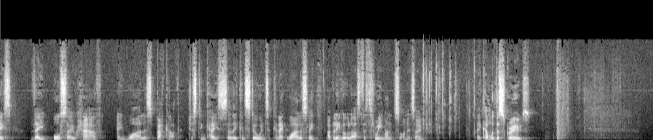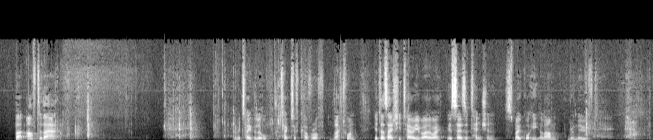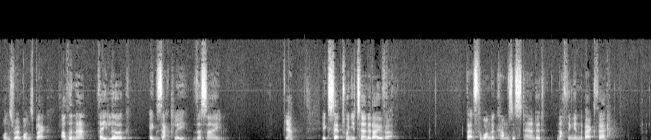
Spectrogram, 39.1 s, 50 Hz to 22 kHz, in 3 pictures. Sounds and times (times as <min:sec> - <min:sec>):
Speech: 0:00.0 - 0:08.6, 0:09.5 - 0:10.7, 0:13.4 - 0:14.3, 0:17.7 - 0:25.0, 0:26.2 - 0:30.7, 0:31.8 - 0:34.2, 0:35.4 - 0:38.4.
